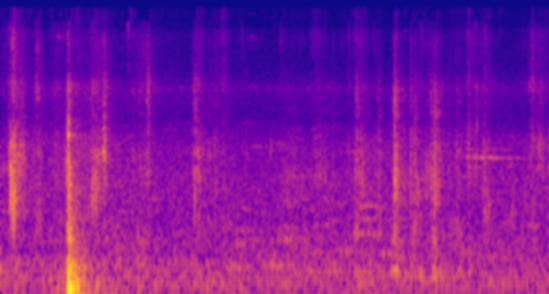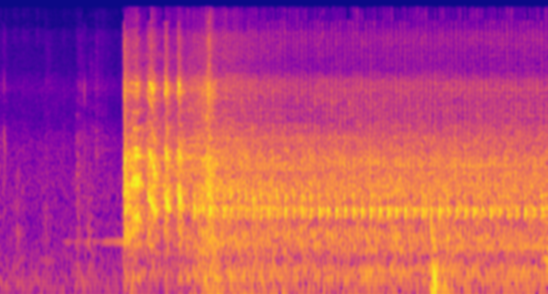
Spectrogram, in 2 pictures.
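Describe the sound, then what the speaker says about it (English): An Isuzu D-Max pickup engine cranks and catches with a sudden start, then settles into a steady, even idle nearby after a few seconds of quiet handling noises. "I'm gonna even start the engine so that you can hear the noise of the engine"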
